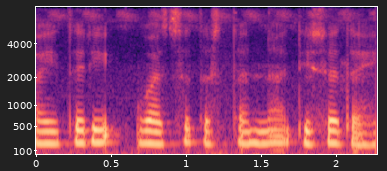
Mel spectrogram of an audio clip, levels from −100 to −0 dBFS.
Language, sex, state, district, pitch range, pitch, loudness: Marathi, female, Maharashtra, Solapur, 200-210 Hz, 205 Hz, -15 LUFS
